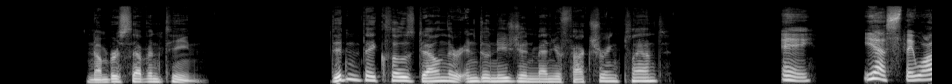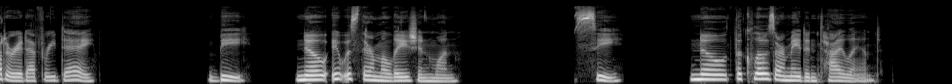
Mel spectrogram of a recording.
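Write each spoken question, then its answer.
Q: Didn't they close down their Indonesian manufacturing plant?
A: B: No, it was their Malaysian one.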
